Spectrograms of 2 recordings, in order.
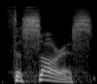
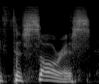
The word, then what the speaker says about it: thesaurus: so what is a thesaurus it sounds like a dinosaur you know like Tyrannosaurus Rex right thesaurus right it's not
